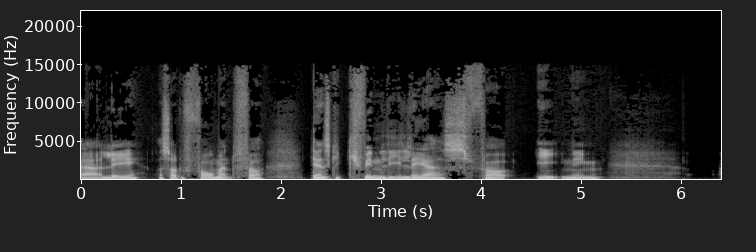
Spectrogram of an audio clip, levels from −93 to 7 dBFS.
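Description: From 3.41 s to the end of the speech, a time-stretched section plays at about 0.59 times the original pace while the pitch stays unchanged, so the delivery suddenly drags. This is likely software lengthening the audio by repeating short pieces rather than resampling.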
